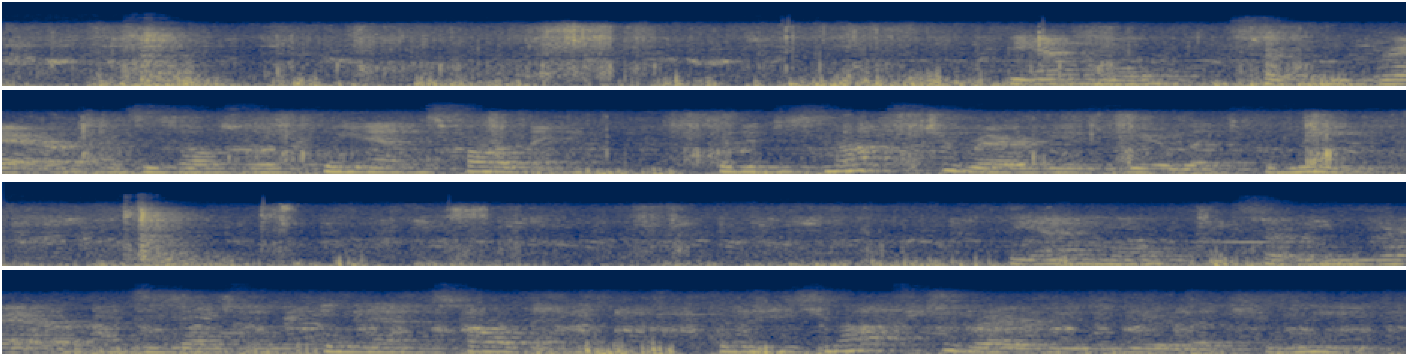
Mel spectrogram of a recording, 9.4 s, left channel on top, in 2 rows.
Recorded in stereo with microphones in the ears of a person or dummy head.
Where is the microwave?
90° right, 3.5 m.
